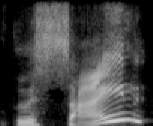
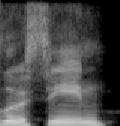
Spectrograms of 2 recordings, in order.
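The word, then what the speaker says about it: Lewis Cine: earlier it's like oh it could definitely be like louis sign but it is lewis scene chris quigley asked lewis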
